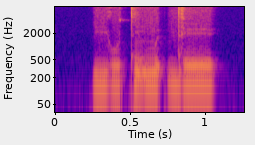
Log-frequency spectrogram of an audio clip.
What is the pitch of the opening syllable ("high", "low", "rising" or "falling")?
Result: low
